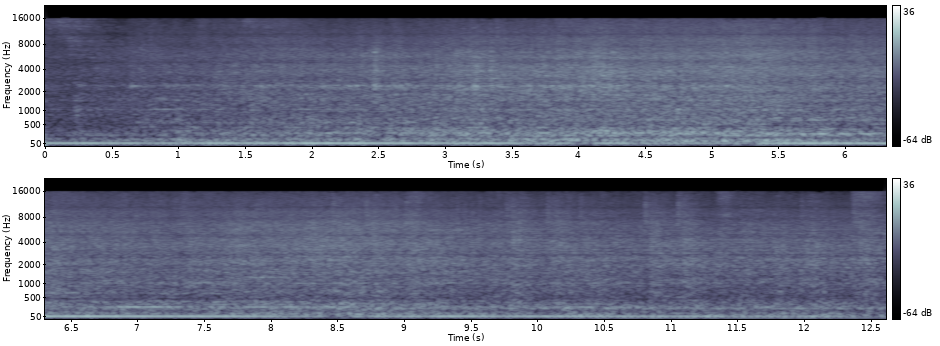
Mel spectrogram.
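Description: A freight train passing close by: two diesel-electric locomotives coupled together go by with a loud, low engine drone, and then loaded hopper wagons roll past on the rails as the drone eases.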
